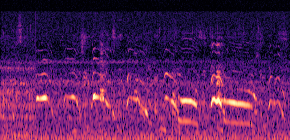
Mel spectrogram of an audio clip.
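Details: Red female Shiba Inu puppy whimpering: a string of thin, high whines that rise and fall and bend downward, about six short cries over four seconds, some drawn out, with a steady low hum beneath.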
